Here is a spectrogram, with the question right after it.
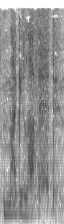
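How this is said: It is said in a warm, tender tone. The address expresses deep affection. The speaker calls it right. "with the tone of endearment in his heart"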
